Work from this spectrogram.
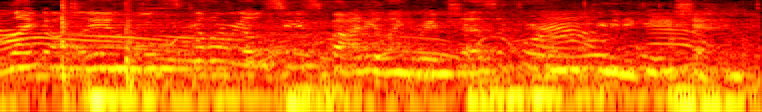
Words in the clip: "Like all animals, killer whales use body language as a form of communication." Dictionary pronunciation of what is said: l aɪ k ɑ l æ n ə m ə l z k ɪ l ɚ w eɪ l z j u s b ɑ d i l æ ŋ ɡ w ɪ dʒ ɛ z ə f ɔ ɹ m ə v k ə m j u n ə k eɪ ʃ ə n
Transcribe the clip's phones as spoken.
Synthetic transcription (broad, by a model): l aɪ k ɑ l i ə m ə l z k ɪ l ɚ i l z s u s b ɑ d i l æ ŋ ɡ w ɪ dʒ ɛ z ə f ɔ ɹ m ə k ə m j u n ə k eɪ ʃ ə n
